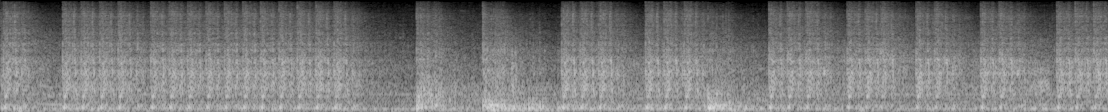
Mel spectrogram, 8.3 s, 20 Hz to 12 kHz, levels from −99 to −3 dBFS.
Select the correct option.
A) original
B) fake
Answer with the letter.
A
